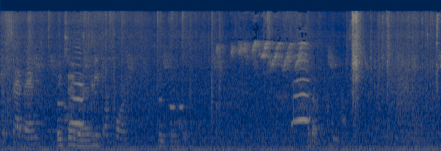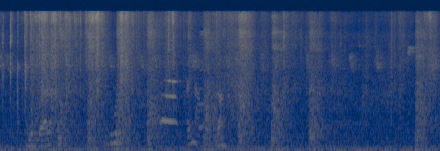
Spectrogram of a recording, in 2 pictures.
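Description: Philippine long-tailed macaques give short, tonal, harmonic coo-like calls amid sharp knocks and a steady low hum.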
